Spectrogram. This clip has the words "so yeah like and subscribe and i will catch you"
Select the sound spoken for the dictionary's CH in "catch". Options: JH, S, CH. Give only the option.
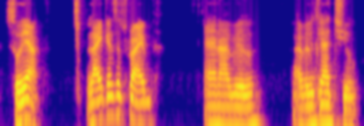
CH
